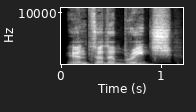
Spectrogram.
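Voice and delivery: high, loud battle cry; roaring. Acted. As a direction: roar the charge. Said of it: "roared from his helm's vox grill".

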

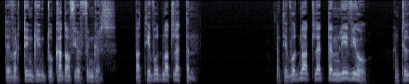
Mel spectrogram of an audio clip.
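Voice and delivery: put-on accented companion, earnest account; understated accented character voice; foreign-accented companion. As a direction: recount it earnestly in accented English. Voices Mahmoud's account in dialogue.

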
